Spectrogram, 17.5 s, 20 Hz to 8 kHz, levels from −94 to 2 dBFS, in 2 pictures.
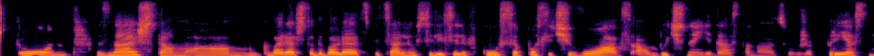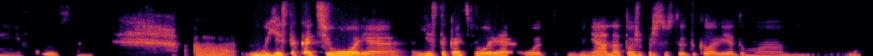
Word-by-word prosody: что, 210 -2 +2
м, 195 0 -9 0.3
знаешь, 210 +3 -1
там, 185 -2 -5
а, 180 0 -5
м, 185 0 -11
говорят, 200 +1 +1
что 205 +1 -5
добавляют 200 0 +1
специальные 195 -2 -5
усилители 195 -1 -3
вкуса, 225 +2 -3
после 205 -2 -5
чего 205 +2 0
с - - -12
обычная 195 +1 -5
еда 185 0 -9
становится 175 -1 -16
уже 170 0 -13
пресной, 185 -1 -2
невкусной. 180 +2 -11 1.0
А, 90 -1 -5
ну, 235 +1 +5
есть 235 +1 +7
такая 230 -3 +7
теория, 190 - +6
есть 220 +4 0
такая 220 -1 +5
теория, 230 +1 +4 0.2
вот. 185 -1 -3 0.2
У - - -14
меня 190 +4 -3
она 205 -2 0
тоже 210 -1 0
присутствует 185 -3 -6
в - - -7
голове. 170 -1 -2
Я 165 - -3
думаю, 170 +3 -12 0.6
м, 195 - -11
195 Hz, 135 wpm, -23 LUFS, 180-210 Hz, 1.0 s, есть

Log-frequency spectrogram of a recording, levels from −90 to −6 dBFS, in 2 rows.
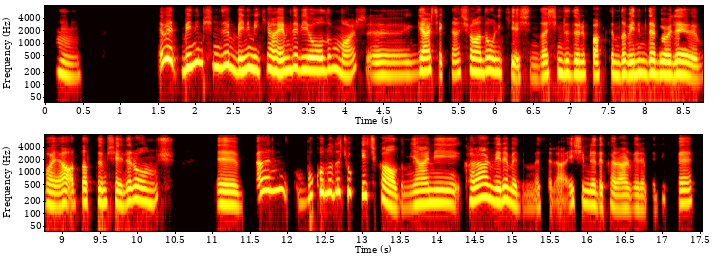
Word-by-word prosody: Hımm. 165 -5 -7 1.0
Evet 410 -3 +4
benim 305 +9 +2
şimdi 275 -5 -1
benim 240 +4 +3
hikâyemde 230 +1 +2
bir 230 0 +2
oğlum 225 0 +3
var. 175 +9 -3
Iıı, 170 0 -4
gerçekten 215 -5 +2
şu 215 +3 -2
anda 210 +2 +3
12. 205 -9 -2 0.4
Şimdi 190 -2 -4
dönüp 180 -1 -1
baktığımda 175 +1 -1
benim 185 +1 0
de 195 -2 +4
böyle 175 -5 +3
bayağı 165 -3 +2
atlattığım 190 +2 -1
şeyler 190 +1 -1
olmuş. 215 +1 -2 0.6
Eee, 170 -2 +2 0.2
ben 360 +2 +2 0.3
bu 190 - -8
konuda 330 0 +1
çok 335 0 -4
geç 285 +1 -3
kaldım. 150 - +1
Yani 185 +1 0
karar 230 +3 +2
veremedim 195 - 0
mesela 75 - -10
eşimle 175 -2 -3
de - - +2
karar 145 -3 -2
veremedik 140 - -10
ve, 185 +1 0
190 Hz, 135 wpm, -24 LUFS, 170-225 Hz, 1.0 s, Evet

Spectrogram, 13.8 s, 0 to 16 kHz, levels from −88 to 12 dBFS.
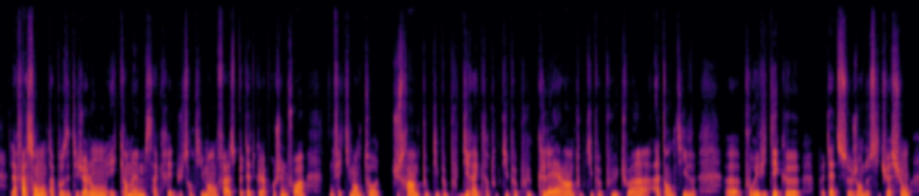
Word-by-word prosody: la 95 - +4
façon 110 +6 +6
dont 105 -5 +5
tu - - -4
as - - +1
posé 95 -2 -3
tes 95 - -7
jalons 105 +2 +3
et 90 - -5
quand 100 - -2
même, 110 0 +2
ça - - -5
crée 105 -2 -6
du 95 +1 -13
sentiment 95 0 -3
en 95 - -1
face. 160 - +2
Peut-être 140 -3 -3
que 105 - 0
la 90 - +1
prochaine 95 -1 -4
fois, - - +4 0.4
effectivement, 125 +5 -1
tu 150 -6 -6
au 95 -3 +2 0.2
tu - - -5
seras - - +4
un 95 +1 +6
tout 135 - -7
petit 125 -1 -7
peu 115 - -7
plus 110 - -16
directe, 130 +4 0
un - - -6
tout 100 - -17
petit 105 - -7
peu 100 - -6
plus 100 +1 -8
claire, 120 +3 +4
un 90 -1 +4
tout - - -12
petit - - -10
peu - - -8
plus, 105 -1 -6
tu - - -11
vois? 125 -3 +2
A - - -3
attentive, 110 +5 -1 0.4
heu, 95 0 +2
pour 110 -1 -1
éviter 110 +6 +3
que, 105 -6 +2 0.3
peut-être, 125 -1 0
ce 105 -5 0
genre 120 +5 -1
de 95 - -3
situation, 105 +6 -1
105 Hz, 250 wpm, -26 LUFS, 95-120 Hz, 0.4 s, façon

